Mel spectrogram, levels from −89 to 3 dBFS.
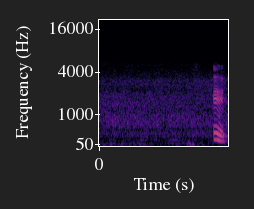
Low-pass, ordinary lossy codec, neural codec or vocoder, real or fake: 7.2 kHz; none; none; real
